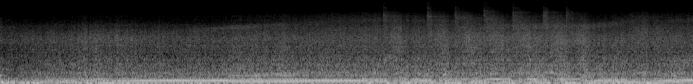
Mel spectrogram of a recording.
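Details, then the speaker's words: V8, first start with old spark plugs: deep steady rumble that sneezes and stumbles in short rough bursts on tip-in; sounds like a lean sneeze, found to be incorrect ignition timing. "but typically that's a sounds like a lean sneeze"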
